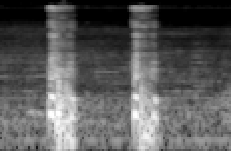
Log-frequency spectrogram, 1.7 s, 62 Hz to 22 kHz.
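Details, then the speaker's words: Simulated nursing demonstration of the effective cough technique: an adult female patient, after deep-breathing instructions, is asked to cough 2–3 times and gives two short, forceful coughs to clear airway secretions. "tolong Ibu batuk 2/3 kali ya Bu"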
